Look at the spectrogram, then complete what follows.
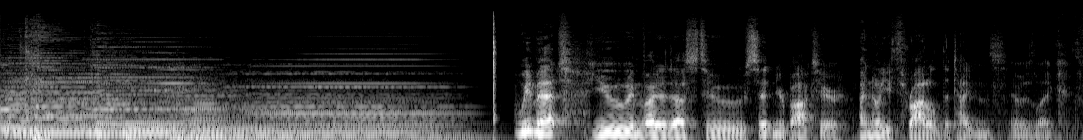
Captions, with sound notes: [clapboard clicks] - We met, you invited us to sit in your box here. I know you throttled the Titans, it was like.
